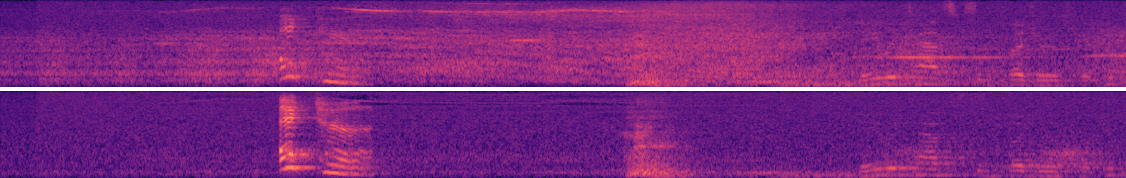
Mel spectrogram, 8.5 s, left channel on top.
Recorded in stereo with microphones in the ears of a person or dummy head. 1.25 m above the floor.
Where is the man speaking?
60° left (ahead or behind), 3 m.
